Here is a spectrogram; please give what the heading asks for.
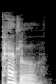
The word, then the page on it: peddle: British English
